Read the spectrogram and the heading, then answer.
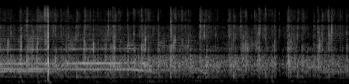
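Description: An audience claps their hands together in a dense, steady wave of applause that holds at an even level for the whole stretch, with a few sharper individual claps standing out.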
